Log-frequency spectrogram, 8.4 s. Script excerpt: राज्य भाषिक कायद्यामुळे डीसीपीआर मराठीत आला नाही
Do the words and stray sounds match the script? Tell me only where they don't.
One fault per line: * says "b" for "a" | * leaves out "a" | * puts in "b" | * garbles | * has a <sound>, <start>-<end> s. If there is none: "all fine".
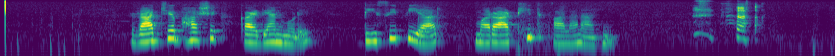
* has a laugh, 6.9-7.7 s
